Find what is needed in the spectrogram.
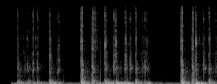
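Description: Rapid keyboard-typing clicks in two quick runs, with a short lull about one and a half seconds in, set over dead silence like an edited sound effect.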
